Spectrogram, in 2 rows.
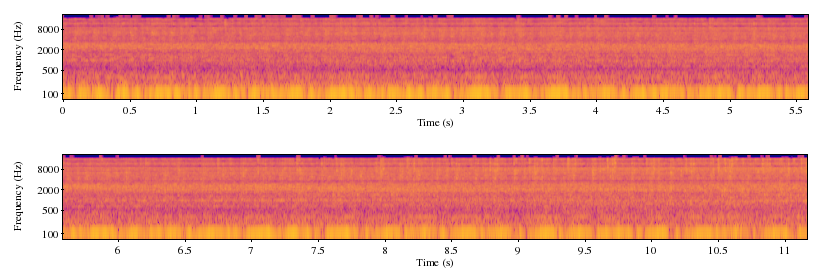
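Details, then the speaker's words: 1966 Shelby GT350 4-speed with the original 289 HiPo rebuilt as a 331 stroker (forged pistons and crank), warm after a drive. Deep, lumpy V8 idle with a light valvetrain clatter: normal solid-lifter tick, healthy engine. "still solid lifter engine as you can hear the solid lifters [Music] this car is ready to go I mean it's basically mechanically brand new"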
